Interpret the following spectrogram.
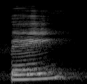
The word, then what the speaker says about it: bagel: This way, the vowel is open at the end of the first syllable. No letter shuts the door on it. So we read the vowels in open syllables as their long sound. So let's try it out. Bagel. Bagel. Good. So bagel. Good. So we know that whenever it is a open door syllable, it says the long vowel sound.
